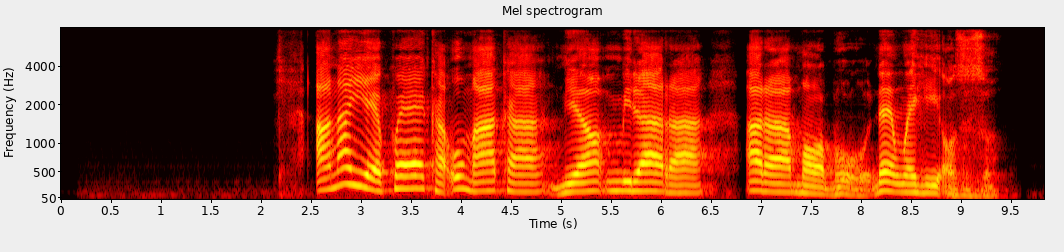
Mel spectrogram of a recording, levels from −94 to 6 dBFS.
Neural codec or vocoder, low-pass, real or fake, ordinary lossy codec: codec, 16 kHz, 4 kbps, FunCodec, trained on LibriTTS, 50 frames a second; none; fake; none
